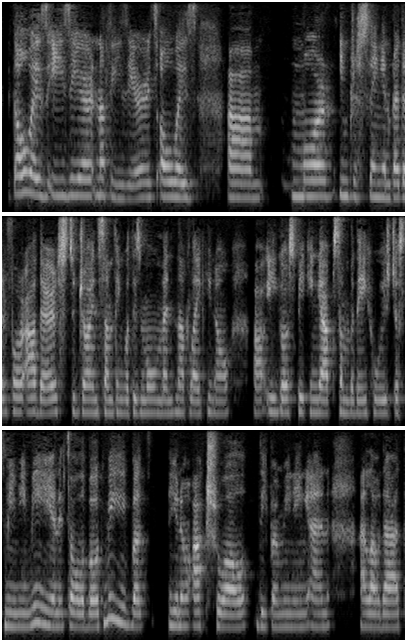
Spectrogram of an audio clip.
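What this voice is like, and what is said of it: Non-native English accent. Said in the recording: “probably you can hear my accent. I'm not English speaking person. English is my third language.”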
